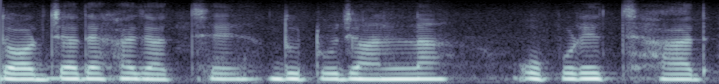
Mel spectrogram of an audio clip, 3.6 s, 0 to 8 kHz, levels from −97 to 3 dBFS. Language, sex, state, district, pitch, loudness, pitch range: Bengali, female, Odisha, Khordha, 195 Hz, -14 LUFS, 190-200 Hz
